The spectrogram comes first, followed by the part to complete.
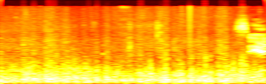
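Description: Strong wind buffeting the microphone, a loud, rough rumble that rises and falls without let-up.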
